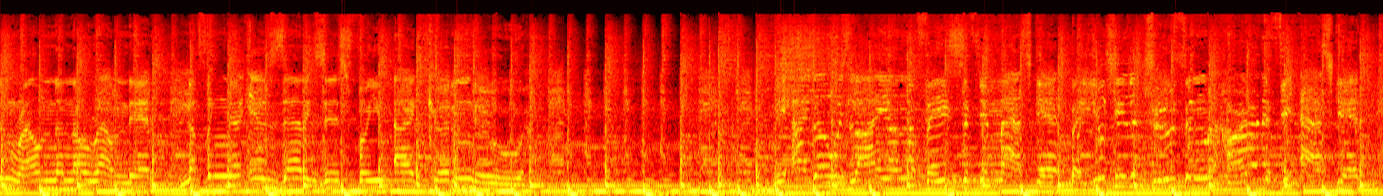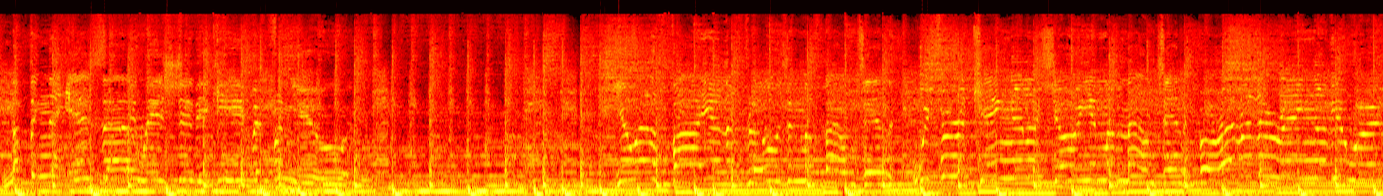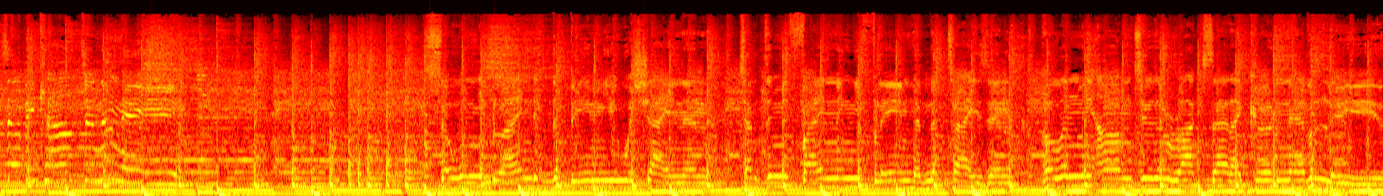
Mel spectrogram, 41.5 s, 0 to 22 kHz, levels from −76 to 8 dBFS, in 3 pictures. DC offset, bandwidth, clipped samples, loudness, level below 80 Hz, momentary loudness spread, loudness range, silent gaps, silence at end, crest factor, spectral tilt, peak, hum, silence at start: under 0.1%; 17 kHz; under 0.1%; -11 LUFS; -16 dBFS; 3 LU; 1 LU; none; 0 s; 10 dB; -4.5 dB/octave; 0 dBFS; none; 0 s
